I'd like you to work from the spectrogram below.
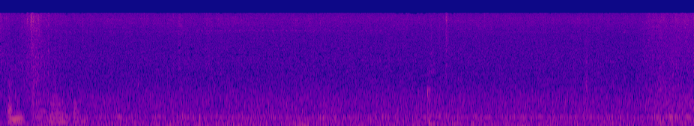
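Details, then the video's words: Giant honeybees swarming during a honey harvest give a steady, low, droning hum that runs unbroken through the whole stretch, with a brief human voice near the start and a few sharp knocks. "Harvesting Honey from Giant Honeybees"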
